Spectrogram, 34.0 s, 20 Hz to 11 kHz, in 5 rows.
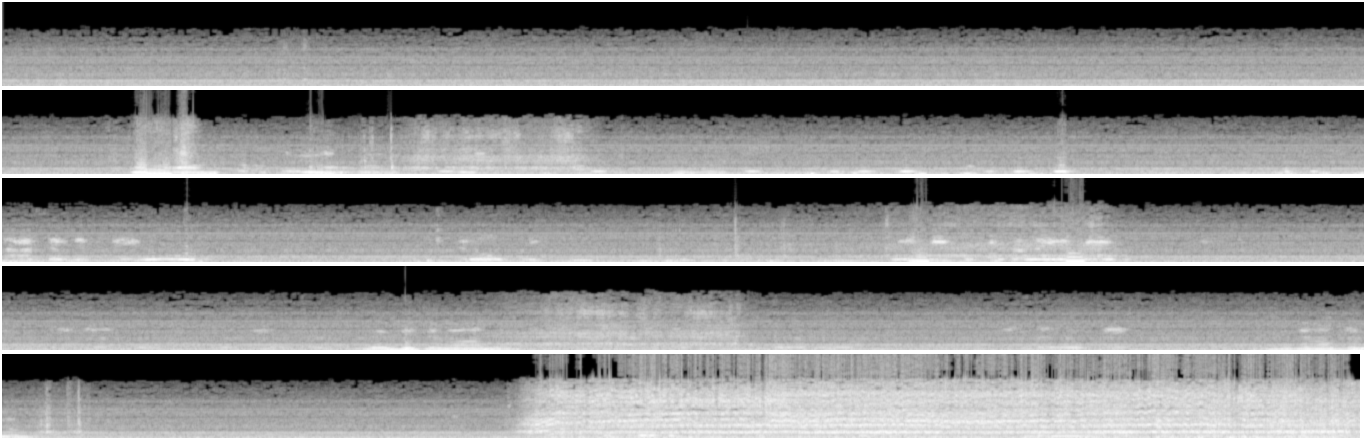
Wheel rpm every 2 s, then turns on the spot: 0, 0, 0, 10, 20, 0, 0, 0, 10, 10, 0, 20, 0, 0, 20, 210, 190.
none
